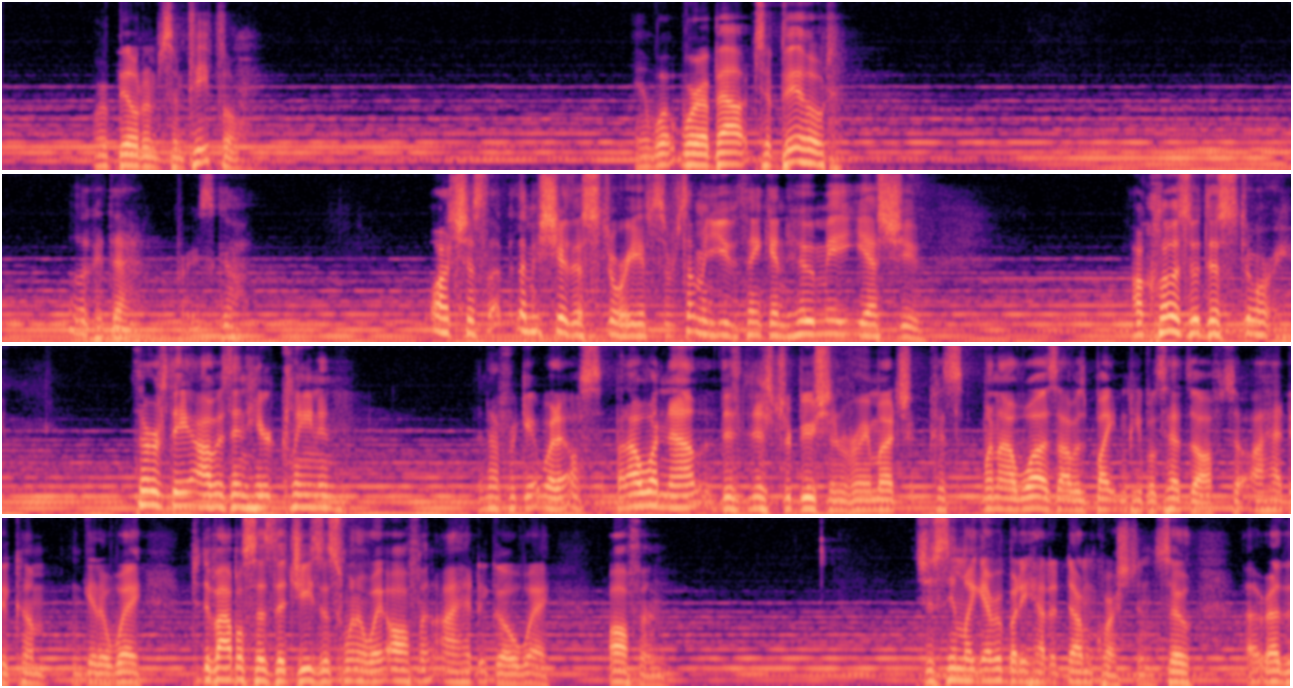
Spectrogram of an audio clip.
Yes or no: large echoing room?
yes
